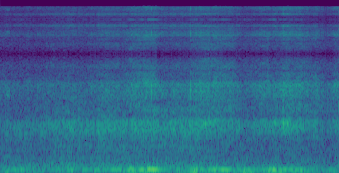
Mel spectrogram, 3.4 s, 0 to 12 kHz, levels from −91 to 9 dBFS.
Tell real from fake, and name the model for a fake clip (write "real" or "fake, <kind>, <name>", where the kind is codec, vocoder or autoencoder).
real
